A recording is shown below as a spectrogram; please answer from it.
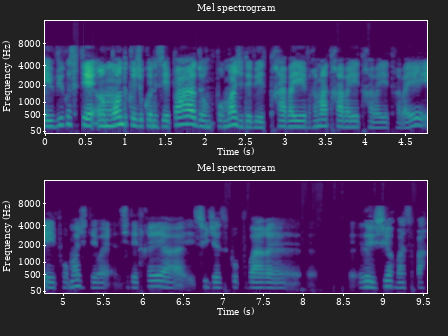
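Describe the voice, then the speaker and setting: The talking moves at a moderate speed. Its pitch variation is ordinary. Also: woman, very deep, low pitch for a woman. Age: 30s. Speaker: chartered accountant, firm founder. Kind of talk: podcast interview. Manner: hesitant, many fillers.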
